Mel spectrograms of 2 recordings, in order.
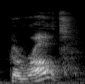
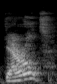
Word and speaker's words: Geralt: So, before we get into that, we'll go straight to the first one, which is Geralt, or Geralt, depending on how you say it.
